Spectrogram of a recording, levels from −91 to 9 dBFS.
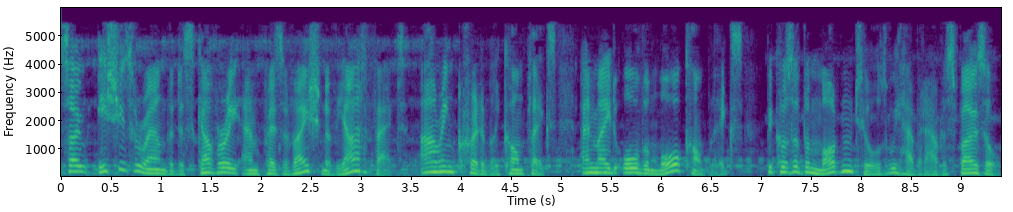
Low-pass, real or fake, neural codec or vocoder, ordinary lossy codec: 5.4 kHz; fake; codec, 16 kHz, 16 kbps, FunCodec, trained on Chinese and English, 50 frames a second; MP3, 48 kbps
